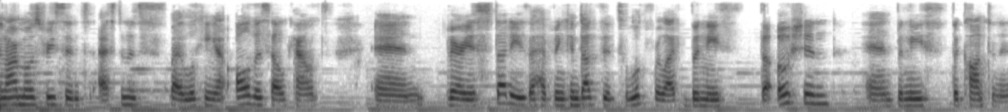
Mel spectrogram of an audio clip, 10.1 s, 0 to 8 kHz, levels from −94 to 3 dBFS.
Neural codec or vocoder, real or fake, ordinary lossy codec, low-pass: none; real; AAC, 32 kbps; 7.2 kHz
